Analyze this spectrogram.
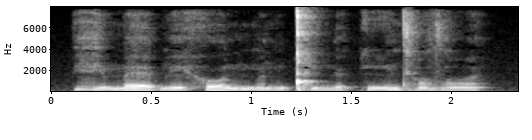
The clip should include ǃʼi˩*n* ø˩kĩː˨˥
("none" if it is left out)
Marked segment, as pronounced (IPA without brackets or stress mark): n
